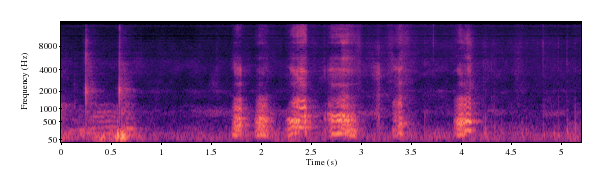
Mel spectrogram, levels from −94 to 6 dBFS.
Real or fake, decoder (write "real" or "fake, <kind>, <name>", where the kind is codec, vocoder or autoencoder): fake, autoencoder, DAC-VAE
